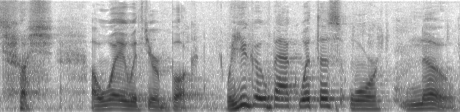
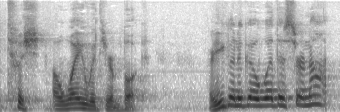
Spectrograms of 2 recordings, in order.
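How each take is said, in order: First: A dismissive scoffing voice; scornful Obstinate. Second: Fast, higher scornful brush-off; mocking scoffer. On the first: A narrator's reading. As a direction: brush him off with scorn. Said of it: "Obstinate answered". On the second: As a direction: sneer it off quickly. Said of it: "they'll say".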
